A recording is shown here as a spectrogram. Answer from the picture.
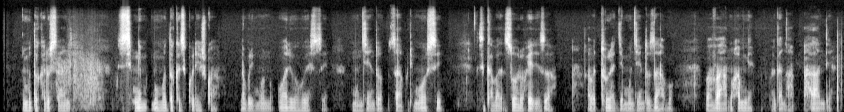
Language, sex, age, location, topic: Kinyarwanda, male, 25-35, Kigali, government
